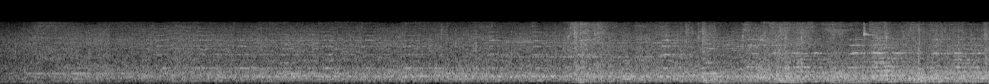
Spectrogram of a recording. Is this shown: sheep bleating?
no

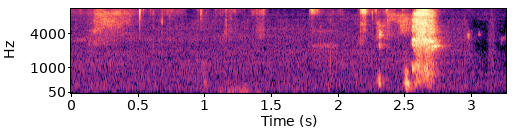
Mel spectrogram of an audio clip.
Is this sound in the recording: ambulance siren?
no

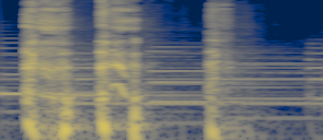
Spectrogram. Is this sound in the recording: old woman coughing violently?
yes

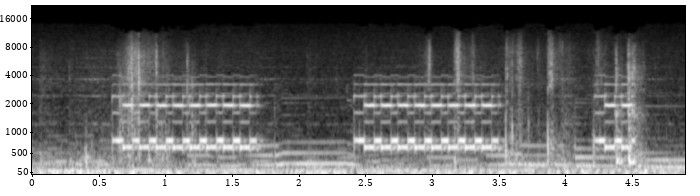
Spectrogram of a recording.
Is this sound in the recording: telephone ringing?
yes

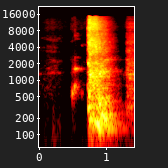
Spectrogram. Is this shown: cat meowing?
no

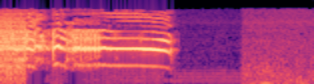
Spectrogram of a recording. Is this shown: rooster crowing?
yes

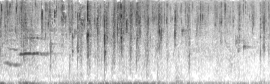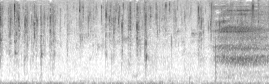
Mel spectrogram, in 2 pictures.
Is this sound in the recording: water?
yes

